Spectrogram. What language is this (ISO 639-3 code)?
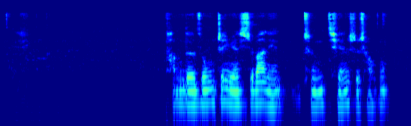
zho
